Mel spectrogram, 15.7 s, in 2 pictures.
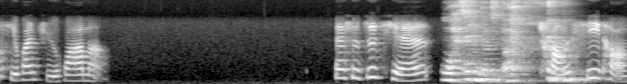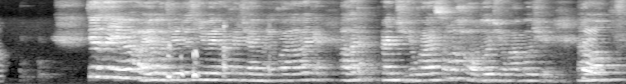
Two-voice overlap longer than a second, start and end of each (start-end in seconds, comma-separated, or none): none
